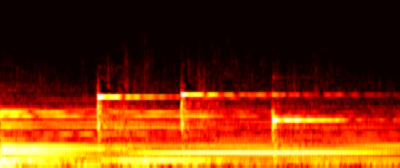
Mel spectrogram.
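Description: Steinberg Materials: Wood & Water "Rain Piano on Tape" sample patch: a held piano chord with three single higher notes played about a second apart, the last lower than the first two, over a faint rain texture, slowly dying away.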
